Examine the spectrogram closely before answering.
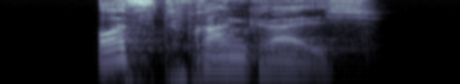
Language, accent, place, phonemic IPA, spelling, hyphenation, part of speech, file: German, Germany, Berlin, /ˈɔstˌfʁaŋkʁaɪ̯ç/, Ostfrankreich, Ost‧frank‧reich, proper noun, De-Ostfrankreich.ogg
- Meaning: eastern France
